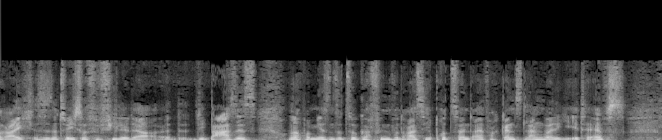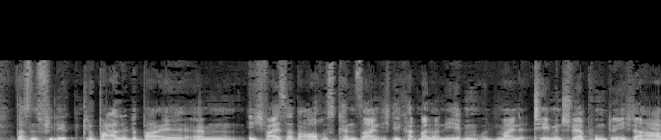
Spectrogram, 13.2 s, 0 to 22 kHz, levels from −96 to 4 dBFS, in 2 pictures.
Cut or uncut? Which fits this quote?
cut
